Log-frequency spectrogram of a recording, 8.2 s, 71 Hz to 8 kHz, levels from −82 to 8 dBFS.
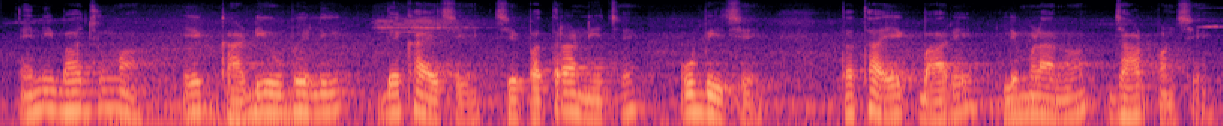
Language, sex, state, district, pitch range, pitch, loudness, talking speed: Gujarati, male, Gujarat, Valsad, 100-125 Hz, 120 Hz, -16 LUFS, 140 wpm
